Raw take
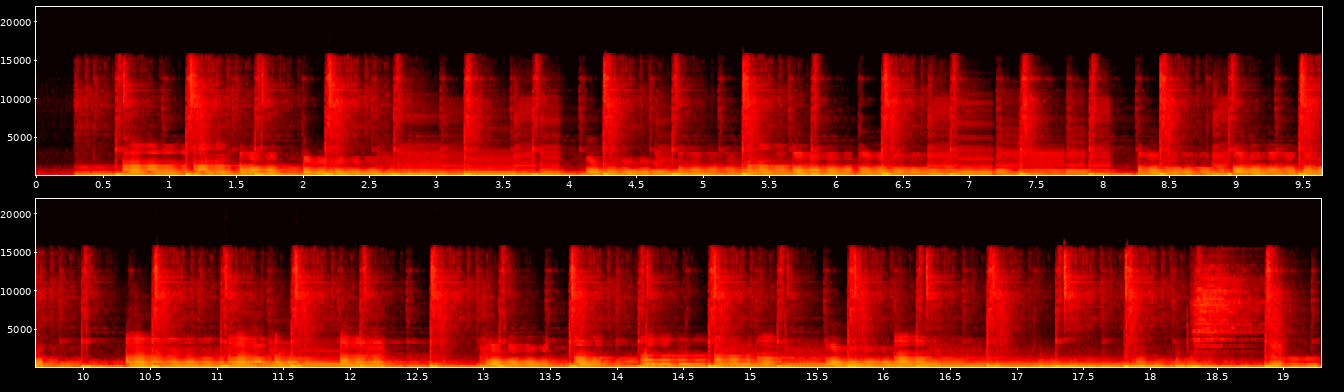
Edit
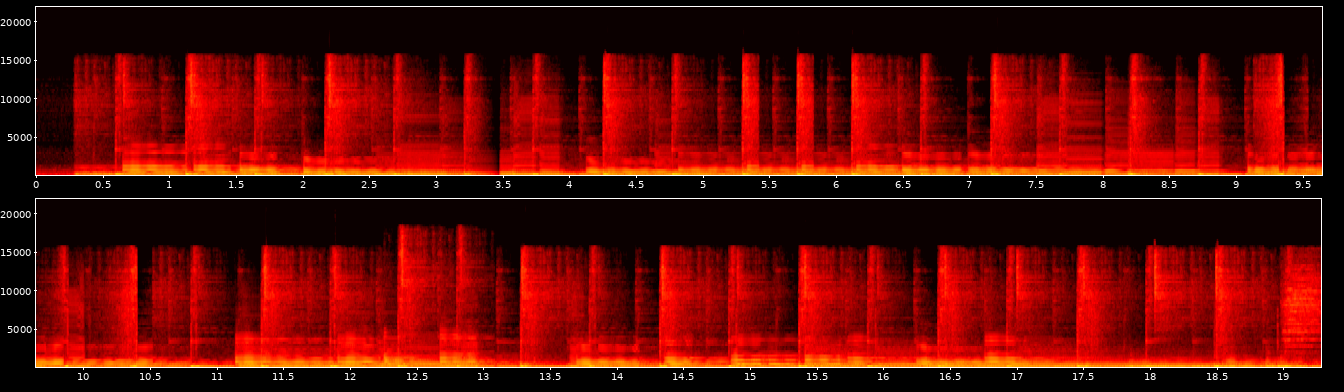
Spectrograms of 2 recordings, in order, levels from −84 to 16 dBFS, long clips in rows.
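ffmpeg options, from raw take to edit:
-filter_complex "[0:a]asplit=8[a][b][c][d][e][f][g][h];[a]atrim=end=3.48,asetpts=PTS-STARTPTS,afade=t=out:st=3.09:d=0.39[i];[b]atrim=start=3.48:end=5.422,asetpts=PTS-STARTPTS,afade=t=in:d=0.004:c=hsin[j];[c]atrim=start=5.008:end=5.422[k];[d]atrim=start=5.008:end=8.312[l];[e]atrim=start=8.308:end=9.702,asetpts=PTS-STARTPTS,areverse[m];[f]atrim=start=9.698:end=11.434[n];[g]atrim=start=11.43:end=12.41,asetpts=PTS-STARTPTS,asetrate=51597,aresample=44100,atrim=end_sample=36938,asetpts=PTS-STARTPTS[o];[h]atrim=start=12.406[p];[i][j]concat=n=2:v=0:a=1[q];[q][k]acrossfade=d=0.004:c1=hsin:c2=hsin[r];[r][l]acrossfade=d=0.004:c1=hsin:c2=hsin[s];[s][m]acrossfade=d=0.004:c1=hsin:c2=hsin[t];[t][n]acrossfade=d=0.004:c1=hsin:c2=hsin[u];[u][o]acrossfade=d=0.004:c1=hsin:c2=hsin[v];[v][p]acrossfade=d=0.004:c1=hsin:c2=hsin"

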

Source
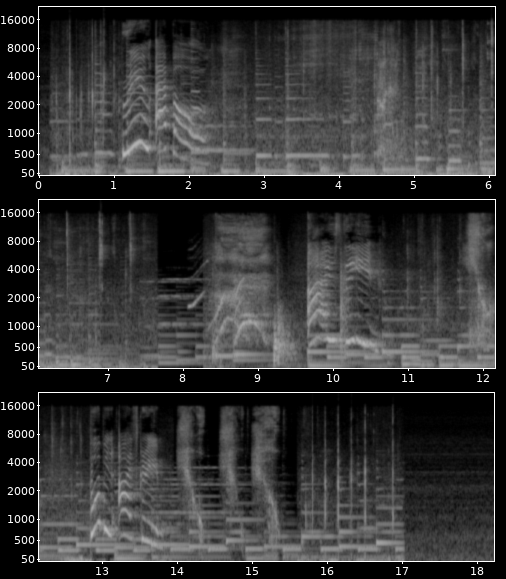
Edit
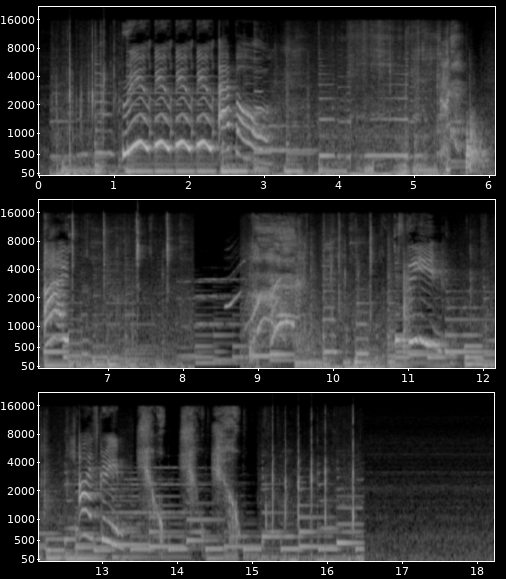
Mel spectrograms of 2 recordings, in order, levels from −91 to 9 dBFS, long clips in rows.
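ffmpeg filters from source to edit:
-filter_complex "[0:a]asplit=11[a][b][c][d][e][f][g][h][i][j][k];[a]atrim=end=1.542[l];[b]atrim=start=1.258:end=1.542[m];[c]atrim=start=1.258:end=1.542[n];[d]atrim=start=1.258:end=3.262[o];[e]atrim=start=3.258:end=4.102,asetpts=PTS-STARTPTS,areverse[p];[f]atrim=start=4.098:end=4.642[q];[g]atrim=start=8.998:end=9.992[r];[h]atrim=start=5.978:end=9.002[s];[i]atrim=start=4.638:end=5.982[t];[j]atrim=start=9.988:end=11.802[u];[k]atrim=start=13.168[v];[l][m]acrossfade=d=0.004:c1=hsin:c2=hsin[w];[w][n]acrossfade=d=0.004:c1=hsin:c2=hsin[x];[x][o]acrossfade=d=0.004:c1=hsin:c2=hsin[y];[y][p]acrossfade=d=0.004:c1=hsin:c2=hsin[z];[z][q]acrossfade=d=0.004:c1=hsin:c2=hsin[aa];[aa][r]acrossfade=d=0.004:c1=hsin:c2=hsin[ab];[ab][s]acrossfade=d=0.004:c1=hsin:c2=hsin[ac];[ac][t]acrossfade=d=0.004:c1=hsin:c2=hsin[ad];[ad][u]acrossfade=d=0.004:c1=hsin:c2=hsin[ae];[ae][v]acrossfade=d=0.004:c1=hsin:c2=hsin"

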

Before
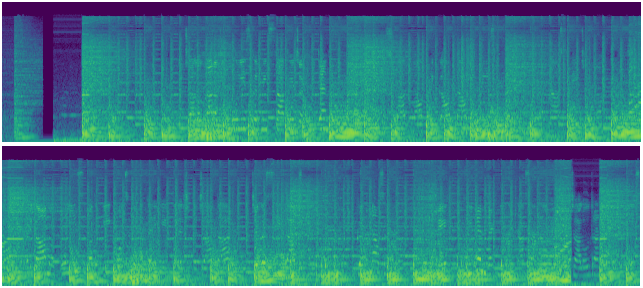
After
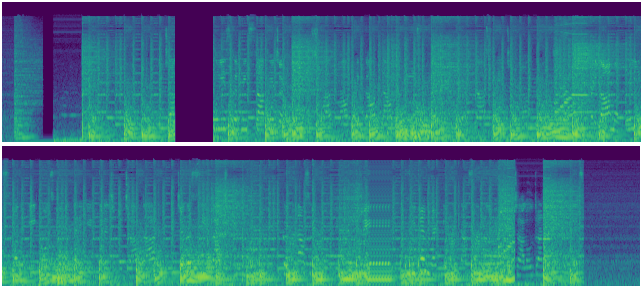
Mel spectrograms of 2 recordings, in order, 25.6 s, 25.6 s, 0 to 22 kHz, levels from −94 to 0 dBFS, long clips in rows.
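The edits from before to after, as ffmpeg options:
-filter_complex "[0:a]asplit=11[a][b][c][d][e][f][g][h][i][j][k];[a]atrim=end=1.612[l];[b]atrim=start=2.008:end=3.86,asetpts=PTS-STARTPTS,afade=t=out:st=1.848:d=0.004:c=hsin[m];[c]atrim=start=3.86:end=4.62,asetpts=PTS-STARTPTS,volume=0[n];[d]atrim=start=4.62:end=6.202,asetpts=PTS-STARTPTS,afade=t=in:d=0.004:c=hsin[o];[e]atrim=start=7.288:end=21.692[p];[f]atrim=start=21.628:end=21.692[q];[g]atrim=start=21.628:end=21.692[r];[h]atrim=start=21.628:end=21.692[s];[i]atrim=start=21.628:end=21.692[t];[j]atrim=start=21.628:end=21.692[u];[k]atrim=start=21.628[v];[m][n][o]concat=n=3:v=0:a=1[w];[l][w]acrossfade=d=0.004:c1=hsin:c2=hsin[x];[x][p]acrossfade=d=0.004:c1=hsin:c2=hsin[y];[y][q]acrossfade=d=0.004:c1=hsin:c2=hsin[z];[z][r]acrossfade=d=0.004:c1=hsin:c2=hsin[aa];[aa][s]acrossfade=d=0.004:c1=hsin:c2=hsin[ab];[ab][t]acrossfade=d=0.004:c1=hsin:c2=hsin[ac];[ac][u]acrossfade=d=0.004:c1=hsin:c2=hsin[ad];[ad][v]acrossfade=d=0.004:c1=hsin:c2=hsin"

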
